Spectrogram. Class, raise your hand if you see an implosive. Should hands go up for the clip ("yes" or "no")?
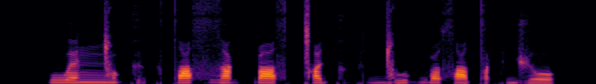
no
